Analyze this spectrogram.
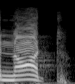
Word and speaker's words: gnat: इसमें जो साइलेंट क्या वर्ड है? जी साइलेंट है। क्या साइलेंट है? जी, है ना। इसको क्या पढ़ते हैं? नॉट।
